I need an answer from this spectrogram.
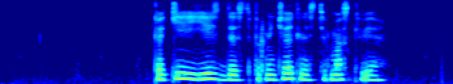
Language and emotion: Russian, neutral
